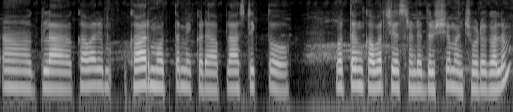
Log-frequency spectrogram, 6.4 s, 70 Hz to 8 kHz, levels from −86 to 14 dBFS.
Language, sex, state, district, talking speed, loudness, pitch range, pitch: Telugu, female, Andhra Pradesh, Annamaya, 140 wpm, -19 LUFS, 195-215 Hz, 200 Hz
